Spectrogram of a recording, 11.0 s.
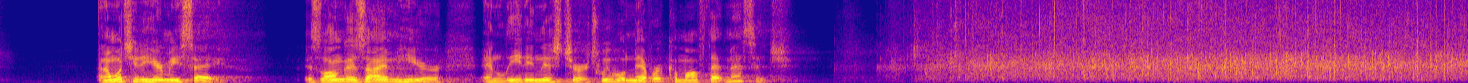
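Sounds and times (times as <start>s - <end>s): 
speech: 0.7s - 6.0s
audience applause: 6.5s - 10.9s.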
